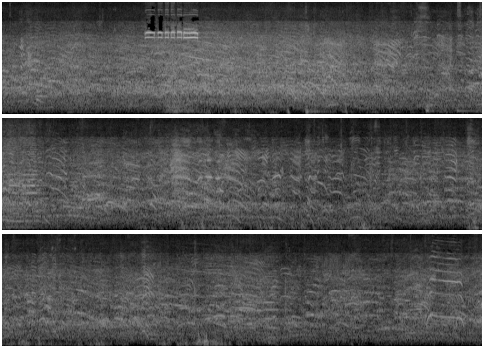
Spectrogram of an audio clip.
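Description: Men shout and call to each other across an open football pitch in the distance.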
